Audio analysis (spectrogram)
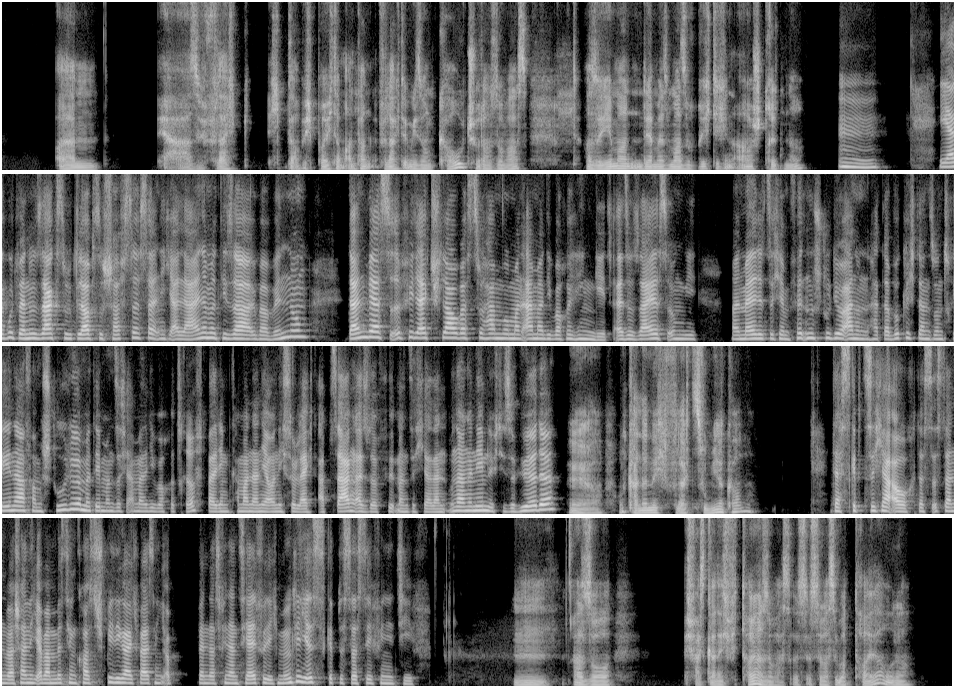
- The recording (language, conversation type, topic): German, advice, Warum fällt es mir schwer, regelmäßig Sport zu treiben oder mich zu bewegen?
- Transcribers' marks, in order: other background noise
